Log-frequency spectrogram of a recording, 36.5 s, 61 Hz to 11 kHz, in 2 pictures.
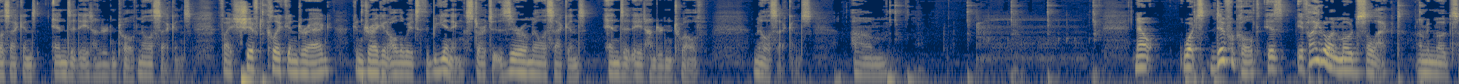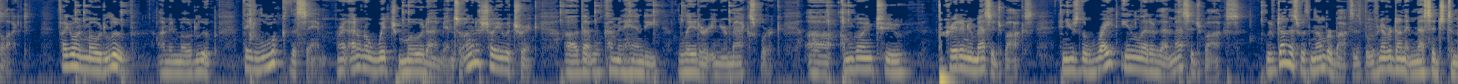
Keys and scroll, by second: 29.9 m.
